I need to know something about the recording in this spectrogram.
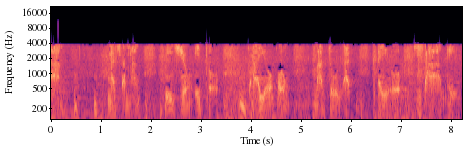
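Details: Man with laryngectomy for throat cancer after about 40 years of heavy smoking, who learned over about a year to speak with swallowed, trapped air released as a controlled burp; esophageal speech.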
